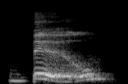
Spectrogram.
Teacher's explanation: if you say the word boo you start with your lips together and they're already kind of rounded for the ooh sound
